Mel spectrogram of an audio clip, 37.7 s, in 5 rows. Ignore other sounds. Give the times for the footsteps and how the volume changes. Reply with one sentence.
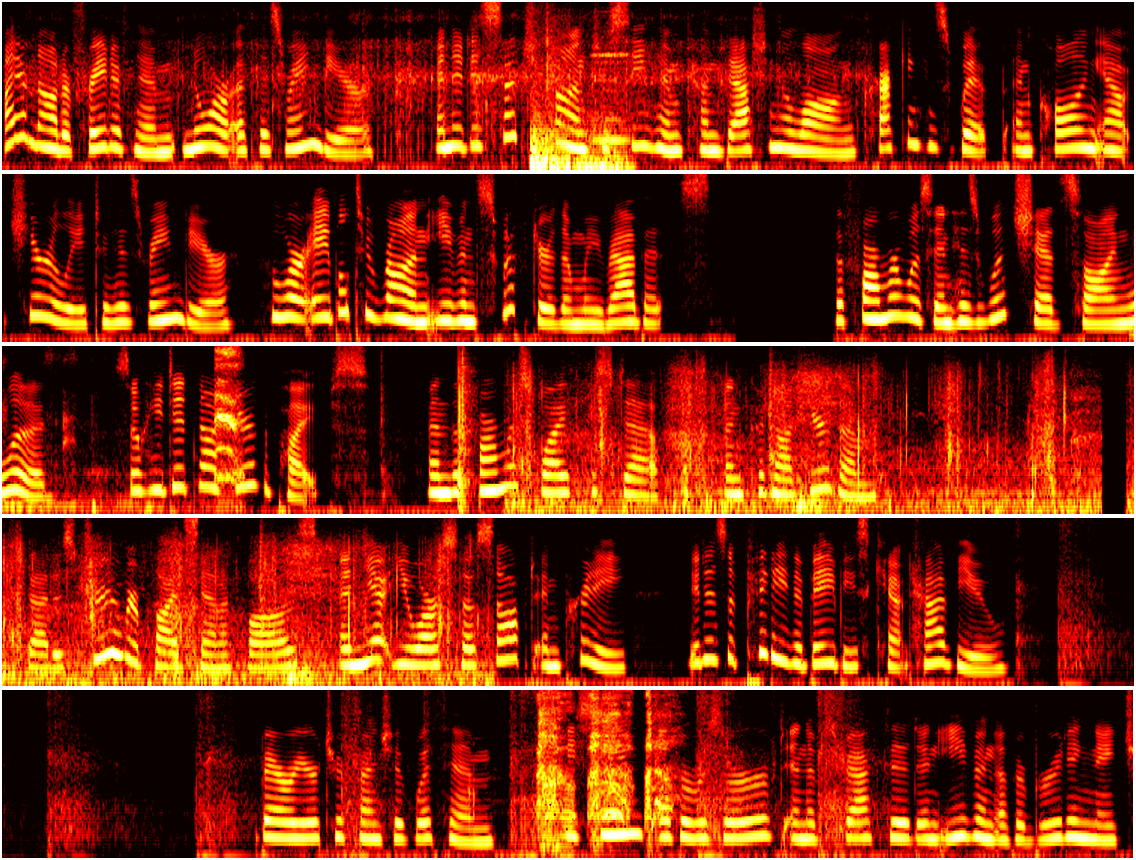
You can hear the footsteps from 17.6 to 25.9 s, at a steady volume.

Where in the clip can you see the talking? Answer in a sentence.
The talking can be heard from 0.0 to 12.2 s, from 13.1 to 20.9 s, from 22.8 to 29.4 s and from 31.9 to 37.6 s.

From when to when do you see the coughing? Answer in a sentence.
You can hear the coughing from 3.5 to 4.2 s, from 15.1 to 16.8 s and from 33.3 to 34.8 s.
